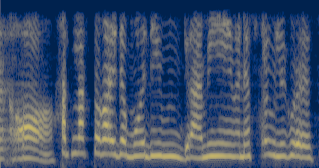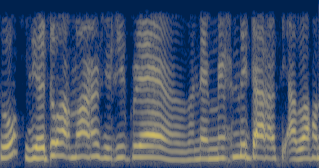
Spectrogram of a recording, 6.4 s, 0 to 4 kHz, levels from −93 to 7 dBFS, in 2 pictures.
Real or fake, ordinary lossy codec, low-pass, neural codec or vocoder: fake; none; 3.6 kHz; codec, 16 kHz, 16 kbps, FunCodec, trained on LibriTTS, 50 frames a second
